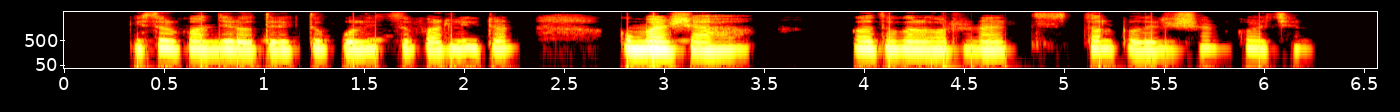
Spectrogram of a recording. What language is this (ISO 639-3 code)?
ben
